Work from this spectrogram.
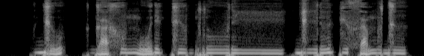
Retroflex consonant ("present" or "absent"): absent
